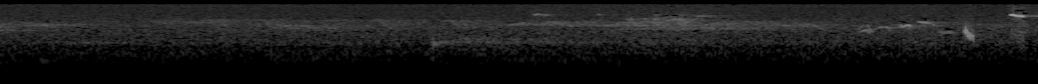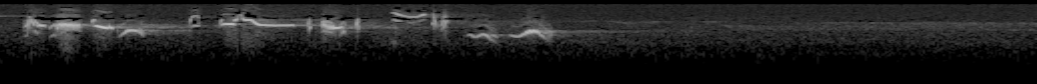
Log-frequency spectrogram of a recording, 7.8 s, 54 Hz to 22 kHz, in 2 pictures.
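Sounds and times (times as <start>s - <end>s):
Siberian rubythroat song: 2.0s - 6.3s.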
